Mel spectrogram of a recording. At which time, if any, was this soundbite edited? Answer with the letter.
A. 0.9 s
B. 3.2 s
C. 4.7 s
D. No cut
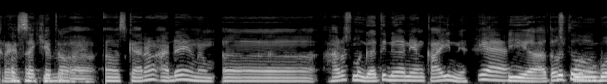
A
